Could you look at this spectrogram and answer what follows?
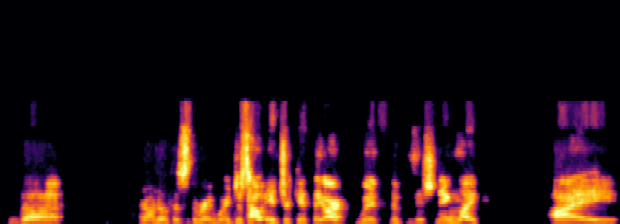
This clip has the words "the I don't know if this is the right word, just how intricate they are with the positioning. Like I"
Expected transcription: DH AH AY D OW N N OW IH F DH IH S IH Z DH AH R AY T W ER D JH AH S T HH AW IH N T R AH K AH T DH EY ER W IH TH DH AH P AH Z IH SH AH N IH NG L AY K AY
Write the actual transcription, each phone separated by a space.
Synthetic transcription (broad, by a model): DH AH AY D OW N N OW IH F DH IH S IH Z DH AH R AY T W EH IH JH AH S T HH AW IH N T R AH K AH T DH EY ER W IH DH AH P AH Z IH SH AH N IH NG L AY K AY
